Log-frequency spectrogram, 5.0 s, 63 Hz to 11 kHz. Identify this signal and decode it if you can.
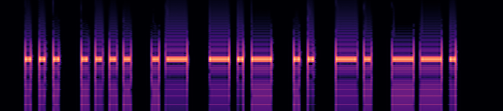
Morse code, heard as a keyed tone, about 17 wpm, 700 Hz. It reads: SHAKING
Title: A Sound Of Thunder 17wpm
